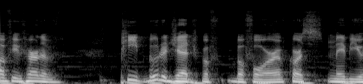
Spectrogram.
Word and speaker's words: Buttigieg: How would you pronounce it in Maltese, out of curiosity? It's Buttigieg.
